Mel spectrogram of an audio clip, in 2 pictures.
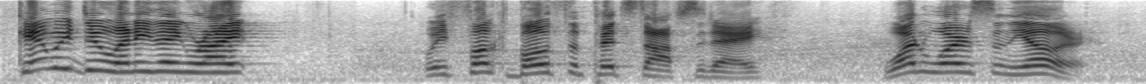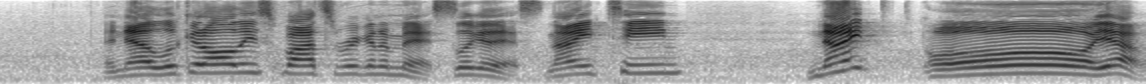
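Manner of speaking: furious yell. Real, not acted. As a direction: blast the crew for botching it. Raging at pit crew mistakes.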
